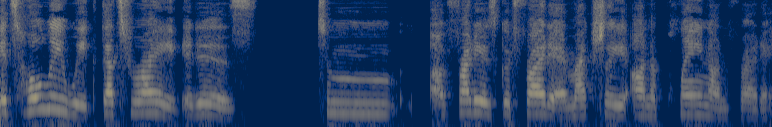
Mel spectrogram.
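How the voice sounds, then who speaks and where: A woman with an American accent speaks at a fairly slow pace and a fairly high pitch, with ordinary pitch variation. The background is quiet. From United States. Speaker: webinar host. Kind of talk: live webinar chat. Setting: live webinar on camera. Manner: animated.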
